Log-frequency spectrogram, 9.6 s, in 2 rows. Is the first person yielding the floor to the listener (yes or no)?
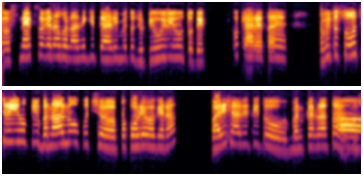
yes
